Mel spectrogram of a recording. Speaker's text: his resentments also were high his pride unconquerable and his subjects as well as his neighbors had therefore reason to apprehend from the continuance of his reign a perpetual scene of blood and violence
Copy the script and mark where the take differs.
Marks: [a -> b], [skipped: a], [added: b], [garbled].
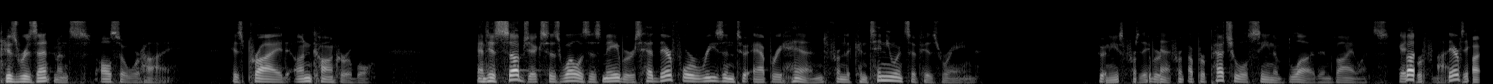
his resentments also were high his pride unconquerable and his subjects as well as his neighbors had therefore reason to apprehend from the continuance of his reign [garbled] a perpetual scene of blood and violence [garbled]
